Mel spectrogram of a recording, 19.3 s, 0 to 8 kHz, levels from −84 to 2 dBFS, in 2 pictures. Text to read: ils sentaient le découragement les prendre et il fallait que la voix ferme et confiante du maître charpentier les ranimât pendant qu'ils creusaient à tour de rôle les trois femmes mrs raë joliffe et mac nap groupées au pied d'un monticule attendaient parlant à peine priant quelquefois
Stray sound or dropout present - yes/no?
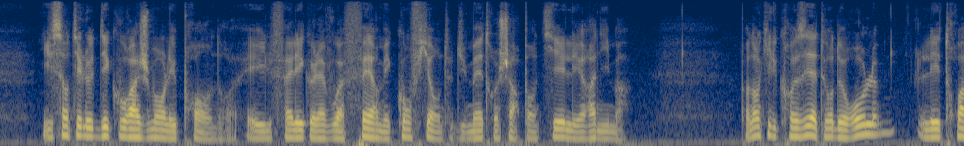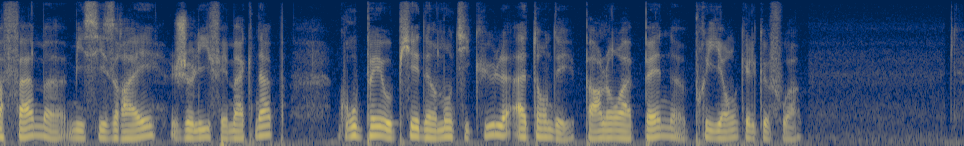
no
